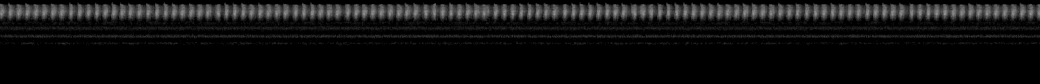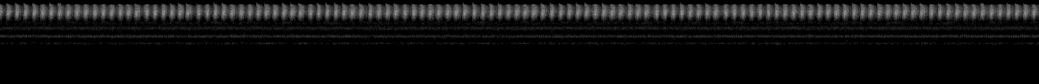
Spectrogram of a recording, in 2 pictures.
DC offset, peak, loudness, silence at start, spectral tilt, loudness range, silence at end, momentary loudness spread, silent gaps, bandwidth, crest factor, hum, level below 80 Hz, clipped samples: under 0.1%; -8 dBFS; -23 LUFS; 0 s; 11 dB/octave; 0 LU; 0 s; 1 LU; none; 19.5 kHz; 18 dB; none; under -90 dBFS; under 0.1%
